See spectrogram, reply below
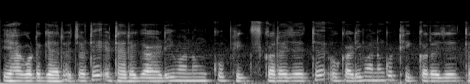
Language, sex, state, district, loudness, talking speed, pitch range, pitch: Odia, male, Odisha, Khordha, -15 LUFS, 155 wpm, 155-170 Hz, 160 Hz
